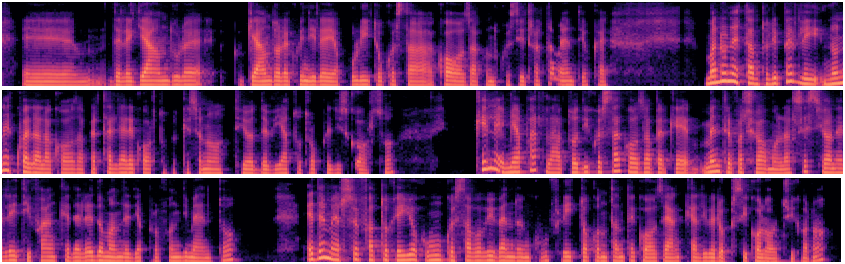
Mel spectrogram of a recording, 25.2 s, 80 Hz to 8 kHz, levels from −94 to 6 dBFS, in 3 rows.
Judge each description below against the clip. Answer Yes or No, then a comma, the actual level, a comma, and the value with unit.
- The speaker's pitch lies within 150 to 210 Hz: No, medium, 140 Hz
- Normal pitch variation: Yes, average, 3.0 semitones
